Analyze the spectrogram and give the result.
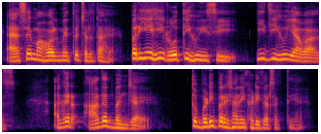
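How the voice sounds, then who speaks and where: Calm storytelling man, slightly high voice. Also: a little slow. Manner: gentle storytelling, acting out quoted voices. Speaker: spiritual life coach. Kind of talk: calm reflective spiritual talk with anecdotes.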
